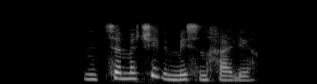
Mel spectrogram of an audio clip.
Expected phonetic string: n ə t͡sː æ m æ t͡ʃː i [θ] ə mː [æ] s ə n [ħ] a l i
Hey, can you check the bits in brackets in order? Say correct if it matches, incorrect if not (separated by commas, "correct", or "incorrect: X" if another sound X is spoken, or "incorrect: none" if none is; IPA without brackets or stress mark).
incorrect: ð, incorrect: i, incorrect: χ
